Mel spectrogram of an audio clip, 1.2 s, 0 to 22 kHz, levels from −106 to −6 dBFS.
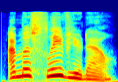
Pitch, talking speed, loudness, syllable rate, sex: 240 Hz, 255 wpm, -14 LUFS, 5.9 syllables/s, female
